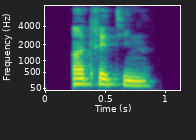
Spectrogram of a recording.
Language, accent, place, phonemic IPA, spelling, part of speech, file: French, France, Lyon, /ɛ̃.kʁe.tin/, incrétine, noun, LL-Q150 (fra)-incrétine.wav
- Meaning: incretin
